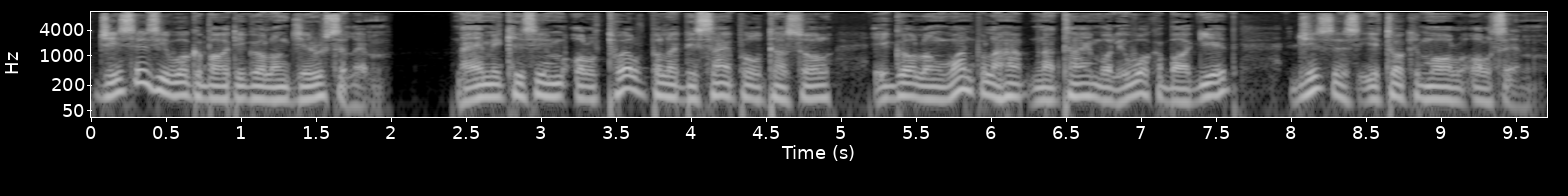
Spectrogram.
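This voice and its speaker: Man, Papua New Guinean accent, scripture narrator, deep-leaning raspy voice, dark tone. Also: a little fast, no room sound, clean studio sound. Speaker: Bible narrator.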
